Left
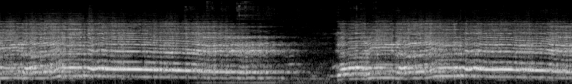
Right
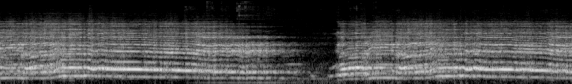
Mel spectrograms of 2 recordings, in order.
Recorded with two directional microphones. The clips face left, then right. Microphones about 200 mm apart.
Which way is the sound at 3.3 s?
25° left (ahead or behind).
